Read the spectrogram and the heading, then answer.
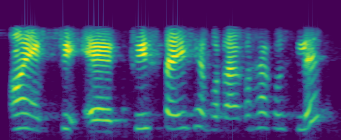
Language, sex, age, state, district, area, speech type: Assamese, female, 18-30, Assam, Kamrup Metropolitan, urban, conversation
